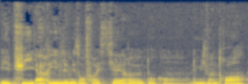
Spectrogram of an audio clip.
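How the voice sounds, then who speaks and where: A man talks at a fairly slow pace with ordinary pitch variation. Noticeable background noise sits behind him. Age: 70s. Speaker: association president. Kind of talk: interview. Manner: hesitant, many fillers.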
